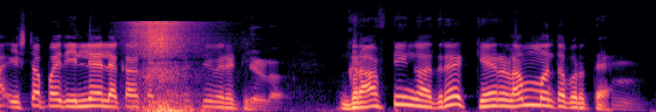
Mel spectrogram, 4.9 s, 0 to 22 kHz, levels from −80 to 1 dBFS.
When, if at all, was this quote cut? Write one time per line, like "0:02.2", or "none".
0:01.4

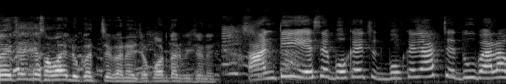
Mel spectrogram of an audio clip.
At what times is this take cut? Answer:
0:02.2

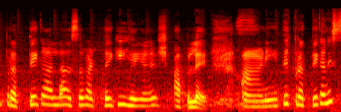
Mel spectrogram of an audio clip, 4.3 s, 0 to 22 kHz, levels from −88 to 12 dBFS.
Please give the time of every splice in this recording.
none

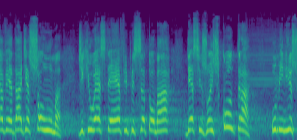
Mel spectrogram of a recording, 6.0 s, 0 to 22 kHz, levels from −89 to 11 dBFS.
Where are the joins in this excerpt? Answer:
none

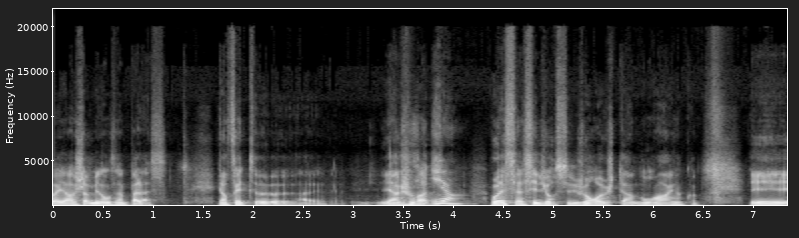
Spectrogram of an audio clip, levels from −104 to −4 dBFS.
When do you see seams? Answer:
none

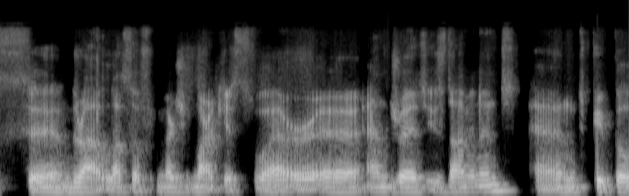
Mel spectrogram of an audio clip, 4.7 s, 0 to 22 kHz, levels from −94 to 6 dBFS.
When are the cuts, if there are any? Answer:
none

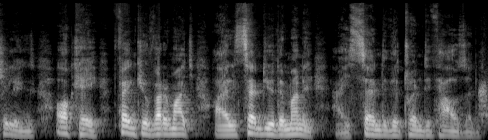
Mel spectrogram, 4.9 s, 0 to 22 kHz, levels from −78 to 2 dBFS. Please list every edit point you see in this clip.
none

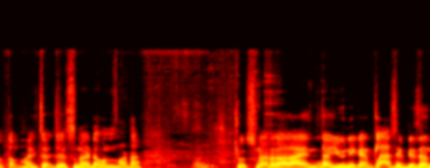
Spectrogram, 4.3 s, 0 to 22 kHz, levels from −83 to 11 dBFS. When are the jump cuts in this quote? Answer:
0:02.0

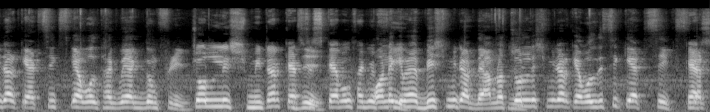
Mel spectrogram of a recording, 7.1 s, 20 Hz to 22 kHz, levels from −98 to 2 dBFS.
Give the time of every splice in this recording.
none

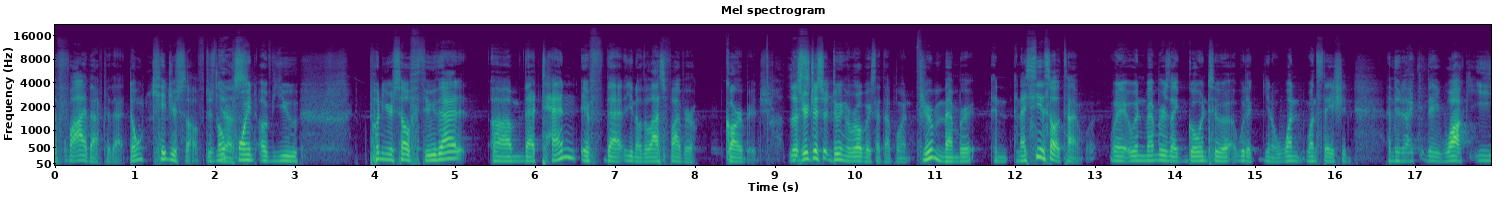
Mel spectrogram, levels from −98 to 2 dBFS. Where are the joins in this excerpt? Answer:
0:10.8

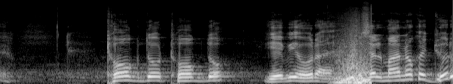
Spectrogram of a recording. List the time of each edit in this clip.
0:03.4

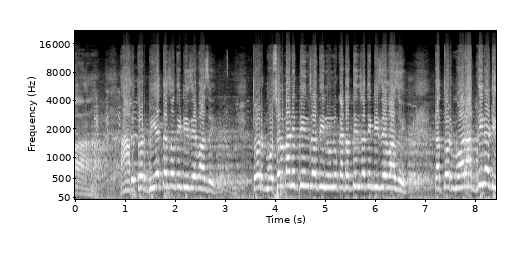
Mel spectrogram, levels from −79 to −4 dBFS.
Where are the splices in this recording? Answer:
0:01.1

